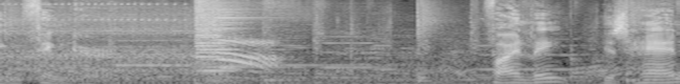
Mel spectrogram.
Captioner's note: person grunts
